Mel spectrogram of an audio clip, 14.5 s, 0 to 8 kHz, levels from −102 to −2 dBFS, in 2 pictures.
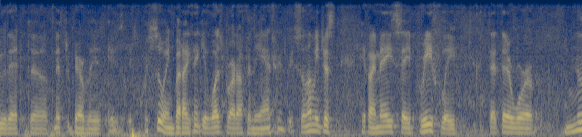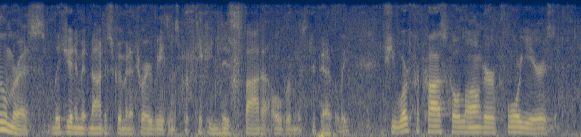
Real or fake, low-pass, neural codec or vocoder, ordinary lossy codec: fake; 7.2 kHz; codec, 16 kHz, 4 kbps, X-Codec, HuBERT features, trained on LibriSpeech; Opus, 32 kbps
